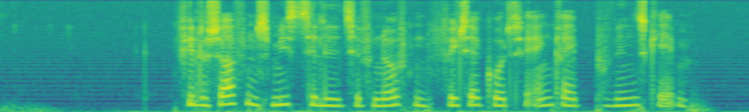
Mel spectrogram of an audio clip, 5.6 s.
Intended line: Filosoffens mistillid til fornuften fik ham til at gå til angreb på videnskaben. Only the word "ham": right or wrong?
wrong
